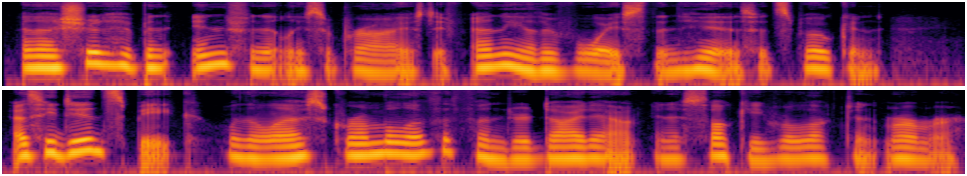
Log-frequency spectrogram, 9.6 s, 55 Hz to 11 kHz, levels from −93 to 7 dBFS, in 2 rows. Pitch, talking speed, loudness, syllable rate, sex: 170 Hz, 200 wpm, -18 LUFS, 5.6 syllables/s, female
